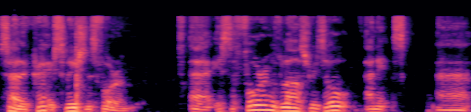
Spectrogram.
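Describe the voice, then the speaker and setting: A man speaks at a medium pitch in a dark, mellow tone. His pitch swings very wide. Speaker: public health practitioner presenting at a webinar. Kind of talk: webinar presentation. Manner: fast.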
